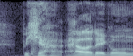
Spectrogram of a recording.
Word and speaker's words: Halliday: His name's spelled with an A, and like it's like hall, like a hallway, Mm-hmm. and then a day, right?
